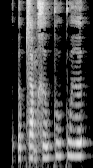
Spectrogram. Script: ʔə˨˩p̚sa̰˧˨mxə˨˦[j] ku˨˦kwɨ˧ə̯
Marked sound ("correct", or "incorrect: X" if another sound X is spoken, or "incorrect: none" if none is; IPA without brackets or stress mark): incorrect: w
